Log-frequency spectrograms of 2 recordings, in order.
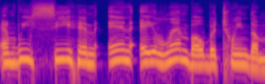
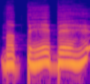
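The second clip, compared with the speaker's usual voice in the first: put-on Scottish accent. Doing a character from a television show: Scottish character voice from Ugly Betty. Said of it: "becoming this Scottish person from Ugly Betty".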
